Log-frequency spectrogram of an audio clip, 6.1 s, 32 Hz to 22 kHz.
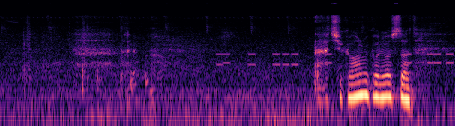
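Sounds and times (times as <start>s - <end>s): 
rustling outdoor background in a forest: 0.0s - 6.0s
phone keypad beeps: 2.8s - 4.6s, 5.7s - 6.0s
speech: 4.4s - 5.8s.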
